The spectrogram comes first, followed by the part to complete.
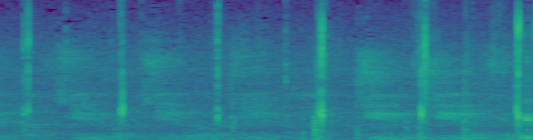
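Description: Indistinct voices talking in a large room, with sharp taps about every three-quarters of a second.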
